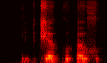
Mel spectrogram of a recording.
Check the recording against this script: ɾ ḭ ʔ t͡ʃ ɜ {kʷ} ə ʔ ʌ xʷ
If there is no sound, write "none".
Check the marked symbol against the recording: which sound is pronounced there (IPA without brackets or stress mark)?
kʷ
